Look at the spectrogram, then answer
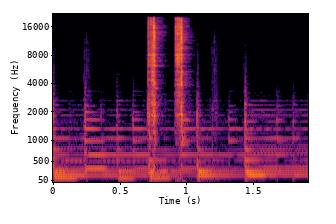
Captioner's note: click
